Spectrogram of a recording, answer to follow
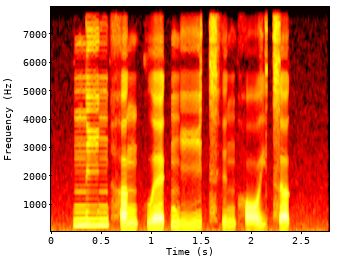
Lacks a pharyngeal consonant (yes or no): yes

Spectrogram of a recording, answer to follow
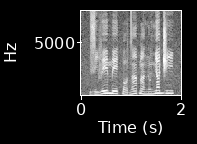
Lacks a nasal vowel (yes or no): no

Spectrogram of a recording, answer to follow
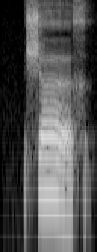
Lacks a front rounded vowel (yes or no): yes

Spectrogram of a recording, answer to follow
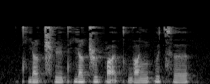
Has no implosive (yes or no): yes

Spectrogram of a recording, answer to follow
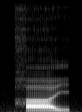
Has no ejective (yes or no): yes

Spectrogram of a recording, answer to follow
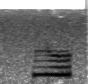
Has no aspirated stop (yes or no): yes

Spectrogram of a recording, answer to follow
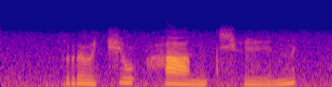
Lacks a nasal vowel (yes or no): yes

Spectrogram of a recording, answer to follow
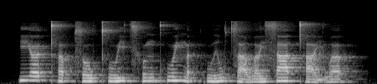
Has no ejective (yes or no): yes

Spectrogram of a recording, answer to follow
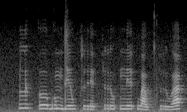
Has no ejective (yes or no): yes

